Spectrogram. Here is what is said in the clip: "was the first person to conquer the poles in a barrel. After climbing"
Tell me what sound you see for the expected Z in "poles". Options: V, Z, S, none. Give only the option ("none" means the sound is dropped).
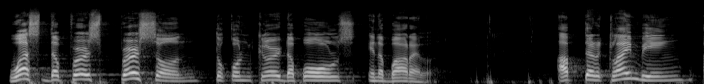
S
